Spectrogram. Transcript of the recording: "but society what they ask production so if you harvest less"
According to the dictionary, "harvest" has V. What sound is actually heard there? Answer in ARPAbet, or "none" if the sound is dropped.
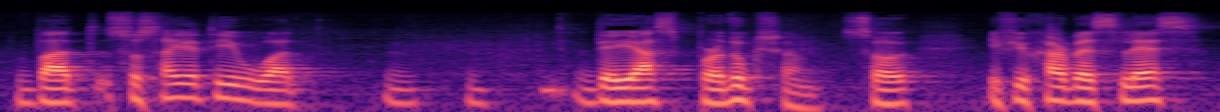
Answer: B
